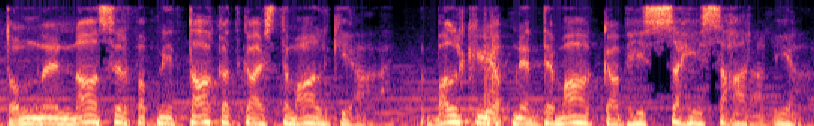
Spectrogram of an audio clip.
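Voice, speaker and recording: A noble robot team leader from a cartoon dub played by a man, with faint music underneath. The voice sits at a middle pitch and speaks with measured, earnest authority. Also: lo-fi sound, close to an everyday voice. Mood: solemn, approving. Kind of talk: Hindi cartoon dub acting.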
